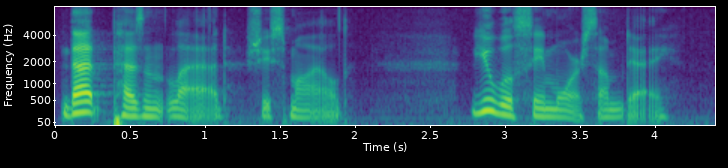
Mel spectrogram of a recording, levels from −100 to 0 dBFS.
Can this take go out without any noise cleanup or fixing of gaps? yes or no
yes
